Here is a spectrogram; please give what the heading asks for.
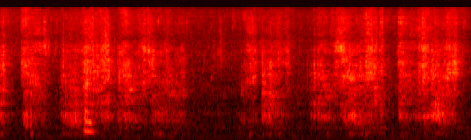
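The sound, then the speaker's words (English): Minced meat being mixed with an egg, a series of soft, wet squelching bursts in an uneven rhythm, moderately loud and with no talk over it. “I'm going to put this egg. in the mince okay, meat. So just an egg. I'm going to mix the mince meat around.”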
